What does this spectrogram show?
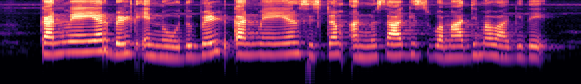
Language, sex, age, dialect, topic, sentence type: Kannada, female, 18-24, Coastal/Dakshin, agriculture, statement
